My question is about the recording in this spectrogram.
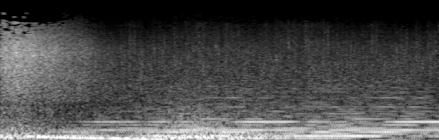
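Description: Cinematic logo-sting music: a noisy whoosh swelling up at the start, then a deep, steady drone of held low tones.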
